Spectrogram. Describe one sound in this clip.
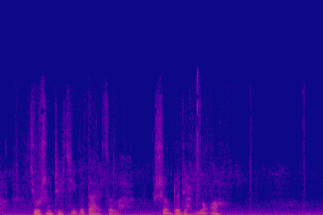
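A middle-aged woman speaks calmly outdoors.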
